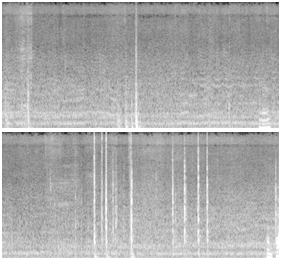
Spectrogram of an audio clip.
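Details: Honey bees at a hive opened during the honey harvest: a steady, low droning hum holds throughout, with scattered sharp clicks and knocks from handling the frames.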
